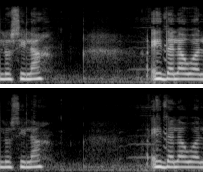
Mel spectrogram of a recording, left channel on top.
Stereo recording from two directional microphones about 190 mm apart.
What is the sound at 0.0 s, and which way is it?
Speech, centre (ahead or behind).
